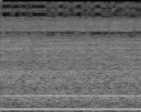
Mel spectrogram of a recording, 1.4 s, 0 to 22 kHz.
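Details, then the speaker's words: Newly installed Cadet RMC202W electric wall fan heater on a 20 amp circuit, calling for heat: steady low hum with a faint constant whirr, even throughout; a little noisy but running normally. "It's definitely a little noisy, but it's something I definitely wouldn't mind sleeping to."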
